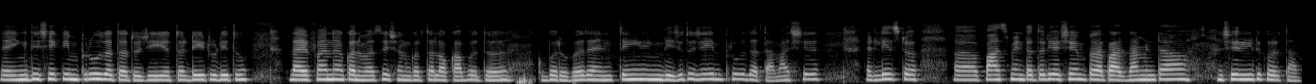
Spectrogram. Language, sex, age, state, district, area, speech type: Goan Konkani, female, 18-30, Goa, Ponda, rural, spontaneous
